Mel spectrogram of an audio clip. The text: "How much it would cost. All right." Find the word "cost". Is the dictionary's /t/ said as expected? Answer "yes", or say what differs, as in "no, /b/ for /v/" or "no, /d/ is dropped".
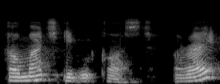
yes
